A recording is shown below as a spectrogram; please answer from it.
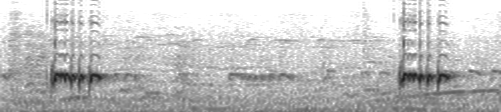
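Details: Local zebra dove sounding off, said to rouse rival zebra doves to call: two clear clusters of quick, bubbling coo notes three and a half seconds apart, with faint sustained tones in between.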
